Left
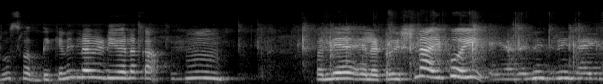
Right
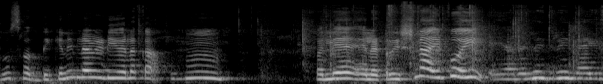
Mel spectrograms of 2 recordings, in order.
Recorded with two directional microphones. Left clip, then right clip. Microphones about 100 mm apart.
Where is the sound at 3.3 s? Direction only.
30° right (ahead or behind).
